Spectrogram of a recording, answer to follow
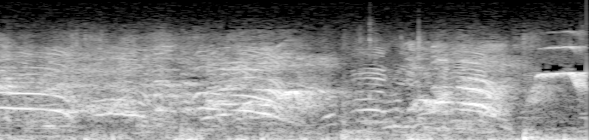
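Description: Voices calling out during a football match, several overlapping shouts carrying across the pitch, over a low rumble of wind on the microphone.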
